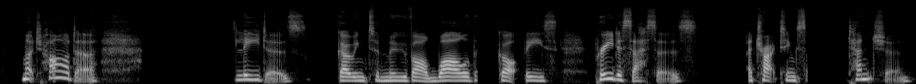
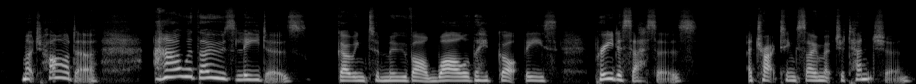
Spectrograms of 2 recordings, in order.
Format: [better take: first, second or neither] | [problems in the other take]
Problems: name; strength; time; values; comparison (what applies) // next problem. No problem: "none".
second | audio cutting out; at 1.5 s for 1 s, at 5 s and at 8 s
